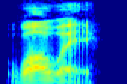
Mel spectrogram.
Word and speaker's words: Huawei: Yahweh? Huawei? Huawei? What's the, how do you pronounce that? – Huawei.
